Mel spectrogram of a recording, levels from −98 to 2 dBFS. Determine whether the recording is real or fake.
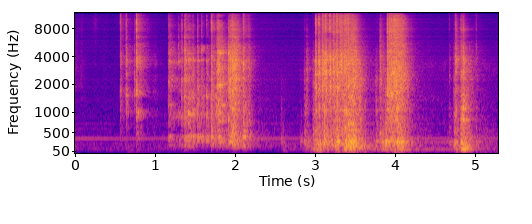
fake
